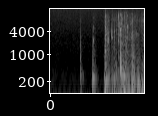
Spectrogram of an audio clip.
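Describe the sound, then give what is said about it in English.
Someone takes a drink of water: two short wet clicks, then about a second of sustained, noisy slurping and swallowing, fairly loud, with no talking. “If I want to be a baritone, I've got to drink water.”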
